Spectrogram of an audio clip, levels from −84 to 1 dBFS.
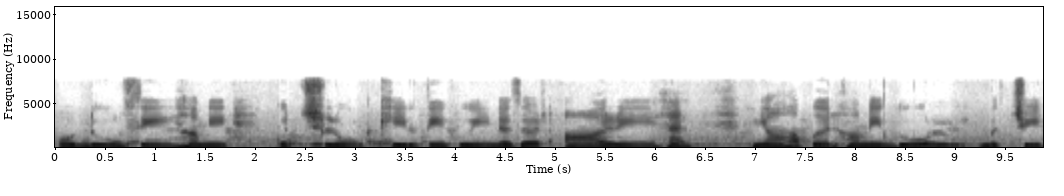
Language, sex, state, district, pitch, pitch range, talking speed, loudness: Hindi, female, Punjab, Fazilka, 205 Hz, 190-215 Hz, 110 wpm, -12 LUFS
